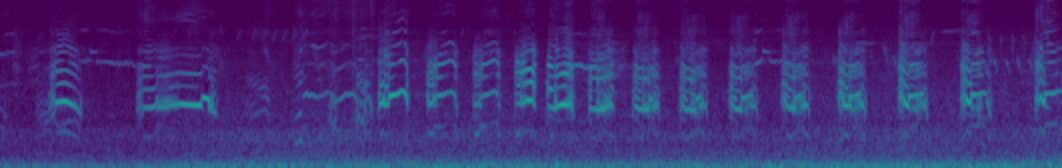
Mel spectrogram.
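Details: Gull at Niagara, Canada, giving a long series of loud, ringing yelps: a few drawn-out, wavering cries first, then shorter harsh notes repeated about twice a second, over a steady low rumble.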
